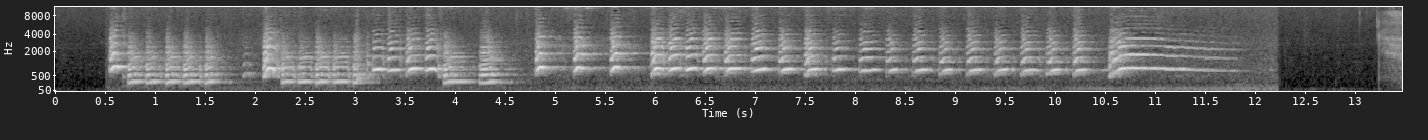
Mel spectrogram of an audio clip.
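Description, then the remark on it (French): A cuíca friction drum, held by a rod fixed in its middle with the other hand inside using a damp cloth, squeaks and whoops in quick rhythmic strokes, its pitch sliding up and down like a monkey cry, played alone and fairly loud for about twelve seconds before ending in a long gliding wail. “le fameux instrument que l'on tient d'une main par la tige fixée au milieu et l'autre main est insérée à l'intérieur dans l'instrument avec un chiffon humide pour produire un son ressemblant au, cri de singe, d'où l'origine de son nom d'ailleurs.”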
